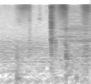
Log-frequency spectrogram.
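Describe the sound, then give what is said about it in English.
Soft rustle of a deck of cards being shuffled, quick papery riffles and slides in a couple of short bursts, quiet and without any talking. “I'm shuffling right now and just kind of seeing if anything else pops up.”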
